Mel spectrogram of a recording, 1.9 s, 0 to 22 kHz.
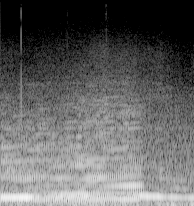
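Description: A B16 VTEC-swapped Honda Civic roars as it accelerates, a loud close engine whine rising in pitch, with a brief shift-like dip near the end.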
